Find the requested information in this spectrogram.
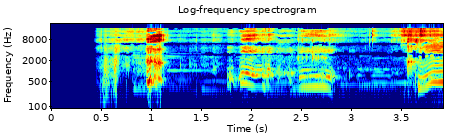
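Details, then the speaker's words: Person who says they have hiccups: a single sharp, abrupt hiccup breaks into laughter and voices. "not funny. I have hiccups."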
